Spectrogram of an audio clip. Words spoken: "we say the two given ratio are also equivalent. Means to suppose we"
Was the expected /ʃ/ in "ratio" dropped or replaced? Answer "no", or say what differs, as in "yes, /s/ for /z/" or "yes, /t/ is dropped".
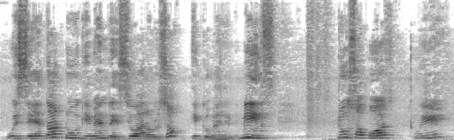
yes, /s/ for /ʃ/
